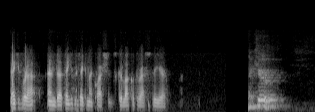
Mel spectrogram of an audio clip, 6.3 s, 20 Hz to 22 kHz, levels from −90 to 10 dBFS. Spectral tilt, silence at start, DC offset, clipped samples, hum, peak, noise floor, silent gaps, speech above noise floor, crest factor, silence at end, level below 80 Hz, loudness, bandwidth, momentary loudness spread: -8.5 dB/octave; 0.2 s; under 0.1%; under 0.1%; none; -4 dBFS; -81 dBFS; none; 57 dB; 22 dB; 0.65 s; -58 dBFS; -25 LUFS; 6.4 kHz; 13 LU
